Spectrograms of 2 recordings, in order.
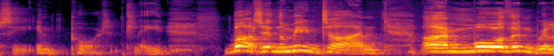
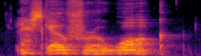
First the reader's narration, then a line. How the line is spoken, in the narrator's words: Ron muttered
